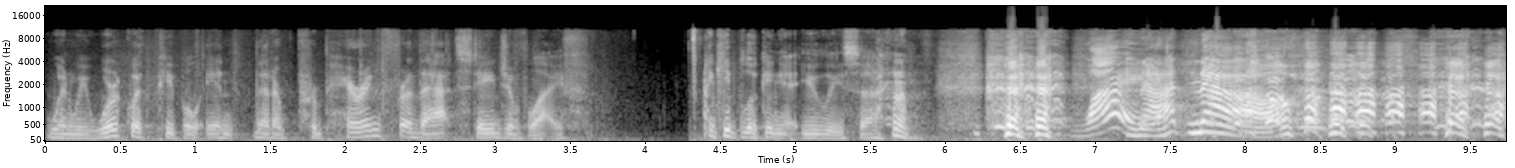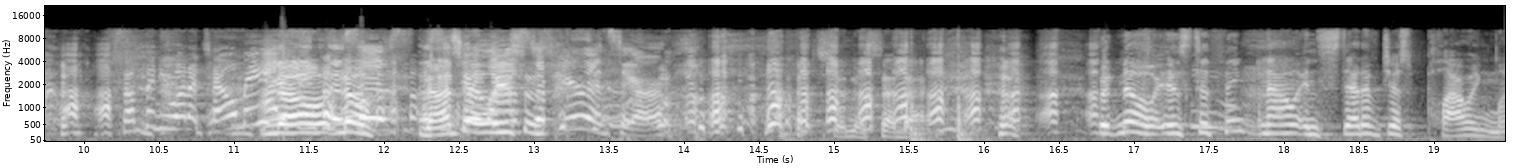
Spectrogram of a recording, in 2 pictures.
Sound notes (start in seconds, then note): 13.6 laughter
